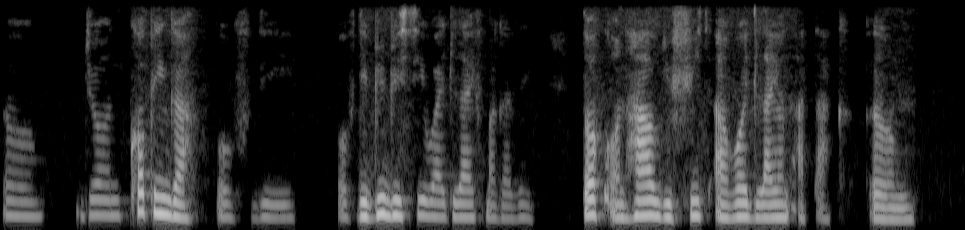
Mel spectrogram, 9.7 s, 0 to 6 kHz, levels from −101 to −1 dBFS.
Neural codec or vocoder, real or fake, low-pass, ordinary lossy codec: none; real; 5.4 kHz; none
